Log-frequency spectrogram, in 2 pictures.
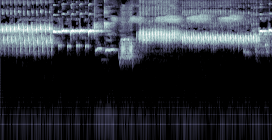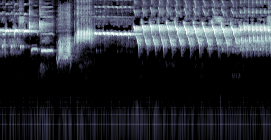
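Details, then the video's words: Canary song used as a tutor recording for other canaries, a long rolling performance: fast buzzy trills, a sustained whistled roll, short dips, then rapid repeated notes at a dense, quick pace. "Kenari Masteran Suara Gacor Ngeroll Panjang Untuk Pancingan Maupun Masteran"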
